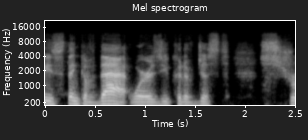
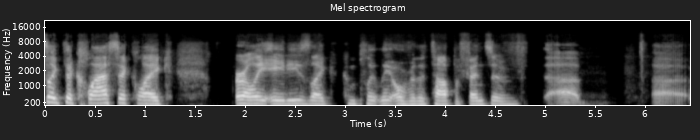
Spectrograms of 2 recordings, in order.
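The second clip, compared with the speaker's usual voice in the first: ordinary talk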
